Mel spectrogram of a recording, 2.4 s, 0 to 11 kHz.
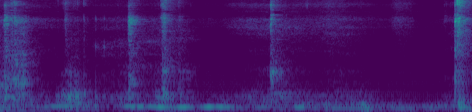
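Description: A handful of light, sharp metallic clicks and taps as a flat-blade screwdriver works against the 18650 cells and spot-welded nickel strip of a stripped power-tool battery pack.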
